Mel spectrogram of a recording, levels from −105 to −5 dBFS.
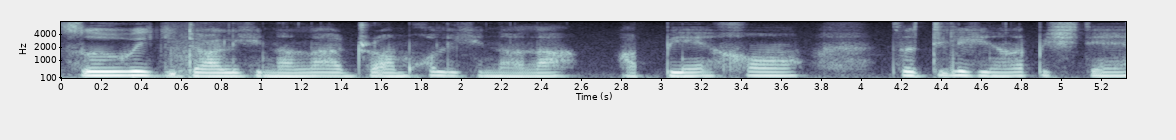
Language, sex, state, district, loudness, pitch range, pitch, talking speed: Rengma, female, Nagaland, Kohima, -17 LUFS, 175-195 Hz, 185 Hz, 135 wpm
